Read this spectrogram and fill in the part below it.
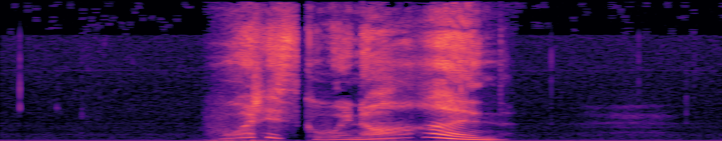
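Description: A woman speaks expressively into a close microphone, her voice gliding up and down.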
